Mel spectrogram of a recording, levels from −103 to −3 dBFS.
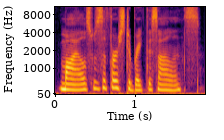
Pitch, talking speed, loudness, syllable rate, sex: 210 Hz, 255 wpm, -17 LUFS, 6.3 syllables/s, female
